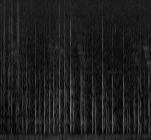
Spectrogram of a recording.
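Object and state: Canvas high-top sneaker, fingertip tapping.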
